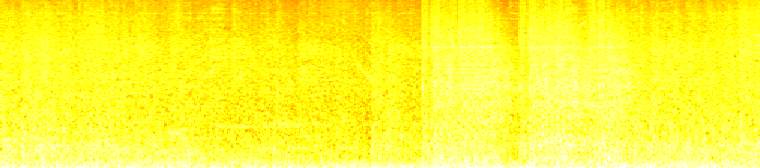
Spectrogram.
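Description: Enemy gunfire in the video game Cold Fear rattles as a dense, continuous fusillade of shots and crackling bursts, steady and mid-level throughout, with no talk.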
